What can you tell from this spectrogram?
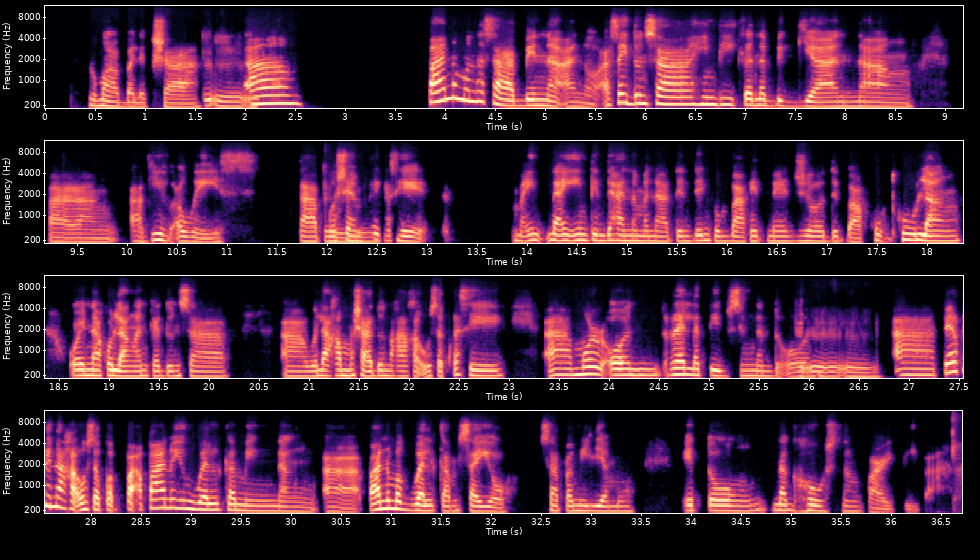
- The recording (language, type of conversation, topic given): Filipino, advice, Bakit lagi akong pakiramdam na hindi ako kabilang kapag nasa mga salu-salo?
- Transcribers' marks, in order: tapping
